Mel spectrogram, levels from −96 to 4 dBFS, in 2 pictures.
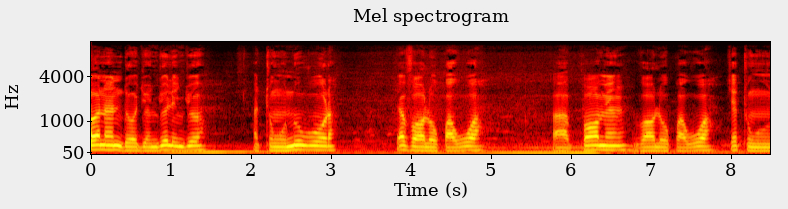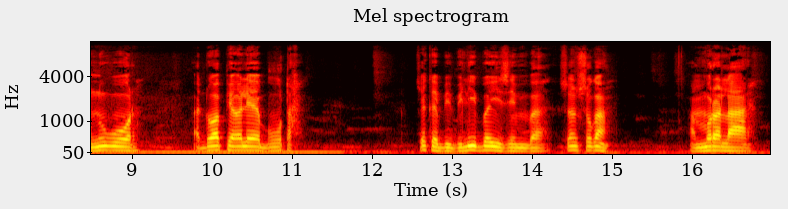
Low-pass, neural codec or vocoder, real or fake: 10.8 kHz; none; real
